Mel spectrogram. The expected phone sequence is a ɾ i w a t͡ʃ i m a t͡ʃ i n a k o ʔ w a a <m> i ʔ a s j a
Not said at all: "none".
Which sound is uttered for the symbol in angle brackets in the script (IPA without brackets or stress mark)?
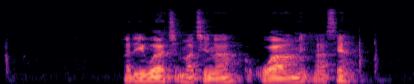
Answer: m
